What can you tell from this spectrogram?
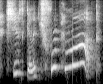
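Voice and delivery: high and fast; excited. A narrator's reading. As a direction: rush it up high. Excited storytelling.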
